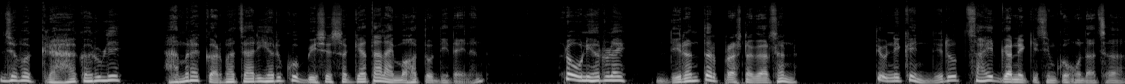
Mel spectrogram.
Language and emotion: Nepali, sad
